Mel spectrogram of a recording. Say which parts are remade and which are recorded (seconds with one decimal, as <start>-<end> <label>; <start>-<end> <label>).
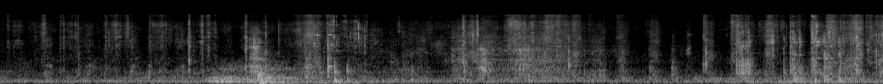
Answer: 0.0-2.5 recorded; 2.5-3.2 remade; 3.2-5.5 recorded; 5.5-7.2 remade; 7.2-8.8 recorded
